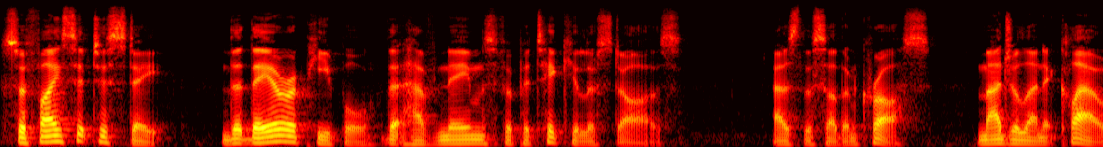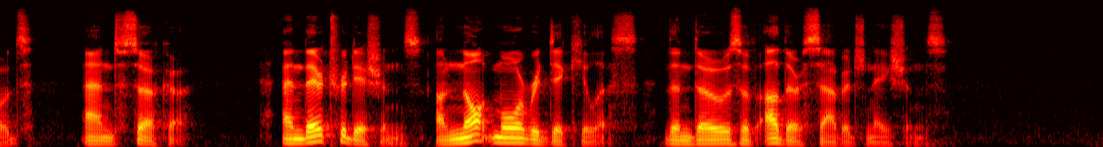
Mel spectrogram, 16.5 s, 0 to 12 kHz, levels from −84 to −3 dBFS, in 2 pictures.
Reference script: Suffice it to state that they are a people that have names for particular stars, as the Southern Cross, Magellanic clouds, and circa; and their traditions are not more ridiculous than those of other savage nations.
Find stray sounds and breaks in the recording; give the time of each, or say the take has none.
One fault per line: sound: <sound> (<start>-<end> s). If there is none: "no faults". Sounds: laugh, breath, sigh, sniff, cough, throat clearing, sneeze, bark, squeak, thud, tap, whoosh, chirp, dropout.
no faults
